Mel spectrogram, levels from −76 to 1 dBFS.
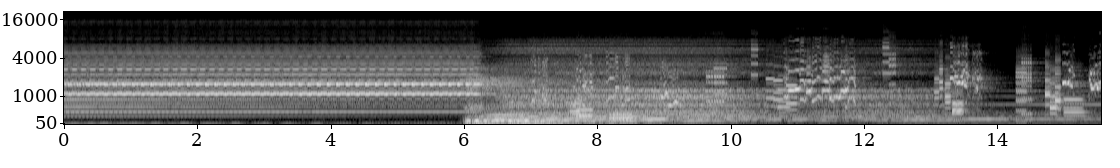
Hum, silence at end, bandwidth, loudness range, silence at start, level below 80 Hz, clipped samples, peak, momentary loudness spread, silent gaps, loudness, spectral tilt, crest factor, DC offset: none; 0 s; 16 kHz; 6 LU; 0 s; -44 dBFS; under 0.1%; -2 dBFS; 12 LU; none; -17 LUFS; -5 dB/octave; 16 dB; under 0.1%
